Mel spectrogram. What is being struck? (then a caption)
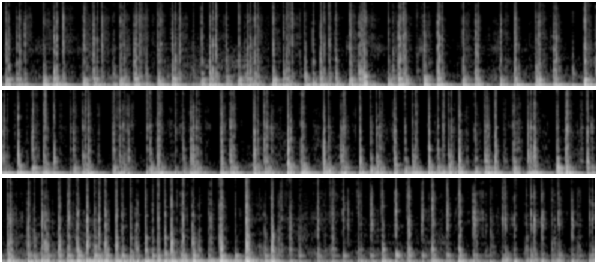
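Hollow hard plastic ring-shaped bottle. Fingertips tap rapidly and continuously on a large, hollow, black donut-shaped bottle with a red cap and a textured hard plastic surface. The taps sound like dull, hollow knocks, with a deep low body, almost no brightness, and very short decay. They run steadily throughout, softening slightly near the end.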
